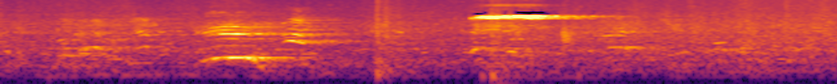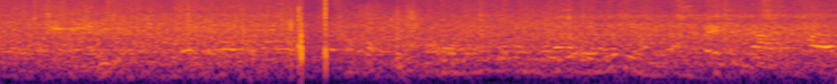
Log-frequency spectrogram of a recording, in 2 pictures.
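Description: A referee's whistle blows once, a steady high blast of about half a second, roughly four seconds in, just after a man's shout. Echoing indoor-pool noise of splashing swimmers and voices runs underneath.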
